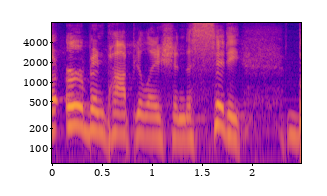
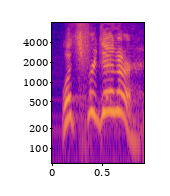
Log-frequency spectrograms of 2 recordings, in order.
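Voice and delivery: calling out; 10 semitones higher, 6 dB louder than usual. Retold or imitated. Husband calling at kitchen door.

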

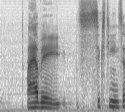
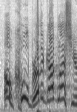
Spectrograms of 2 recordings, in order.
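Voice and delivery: much higher, louder gushing welcome; cheery agent; 8 dB louder than usual. Retold or imitated. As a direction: play a delighted border agent beaming at him. Border agent greets the missionary.

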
